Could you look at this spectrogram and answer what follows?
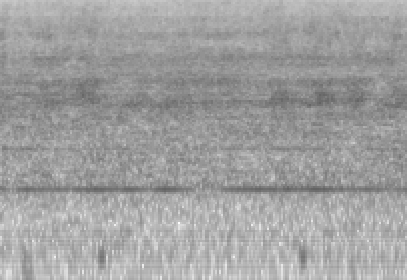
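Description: Hot-air brush (round blow-dryer brush) running steadily as it is drawn through hair: a constant rush of blown air over a steady motor hum.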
